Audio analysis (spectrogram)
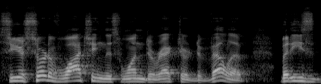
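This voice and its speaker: In an ordinary speaking voice, a man talks at medium pitch and a fairly quick pace with lively intonation. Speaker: podcast co-host. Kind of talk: casual chat. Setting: remote from other host.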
